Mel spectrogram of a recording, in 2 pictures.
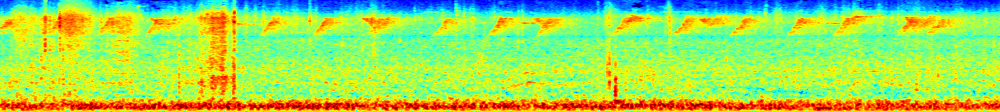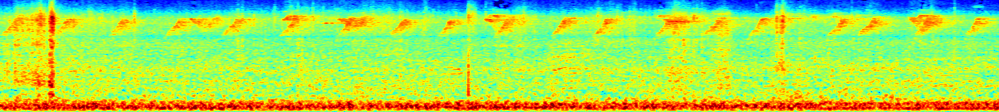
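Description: A high, short chirp repeating about twice a second from a background creature, over a low steady rumble, with a sharp knock about two seconds in and a louder one about ten seconds in.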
